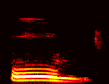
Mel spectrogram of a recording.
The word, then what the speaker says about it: ओम: ओम मंत्र के साथ ओम पद का उच्चारण सदैव प्लुत में करना चाहिए इस बात का सदेव समान रखे ओ उतम पर पत उतर ऐसा करते हैं कई लोग नहीं ओम पद प्लुत के साथ आएगा यदि मंत्र उच्चारण कर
